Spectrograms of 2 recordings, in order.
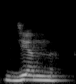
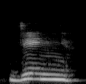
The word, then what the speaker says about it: день: We don't say день. We say день. It is soft.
